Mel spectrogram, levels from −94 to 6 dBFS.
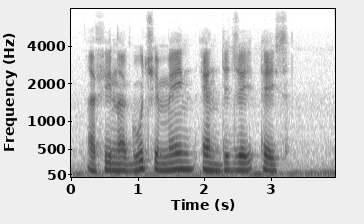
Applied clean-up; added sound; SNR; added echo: none; none; none; none.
